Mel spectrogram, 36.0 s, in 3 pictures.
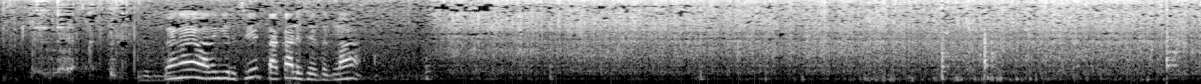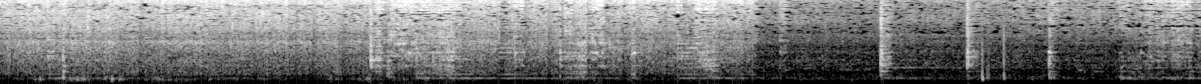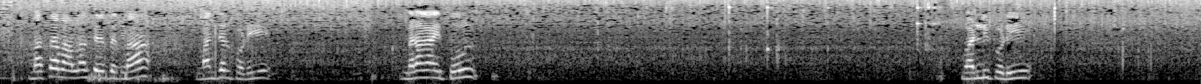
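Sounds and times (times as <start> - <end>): tomatoes sizzling in hot oil: 0.0 - 36.0
metal ladle scraping: 15.7 - 19.9, 23.2 - 24.3.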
